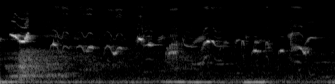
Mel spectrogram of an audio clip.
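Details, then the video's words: Chinese hwamei of the ngũ trường type, old and wild-caught, in voice-switching song. A short noisy burst is followed by scattered whistled notes, some rising and some falling, sung quietly with gaps between them. A low hum is present throughout. "Họa mi ngũ trường đảo giọng tốc độ"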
